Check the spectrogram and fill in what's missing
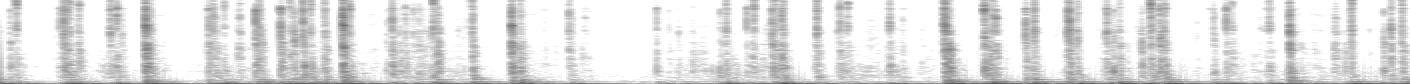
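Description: Long painted fingernails tap quickly across a full-size plastic computer keyboard with a hollow body and color-changing backlit keys, in a dark room. The result is a dense run of short, bright, clicky keystrokes over a steady low hum, with a brief pause around the three-second mark before the typing resumes.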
